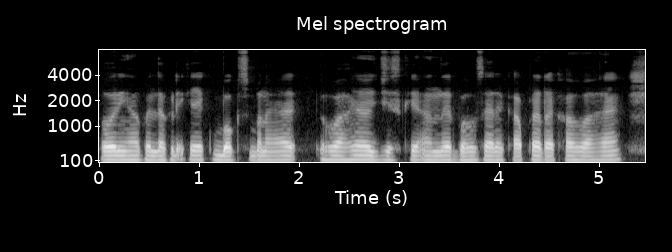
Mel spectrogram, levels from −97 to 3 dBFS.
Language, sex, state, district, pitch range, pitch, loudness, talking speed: Hindi, male, Jharkhand, Palamu, 110-115 Hz, 115 Hz, -17 LUFS, 185 wpm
